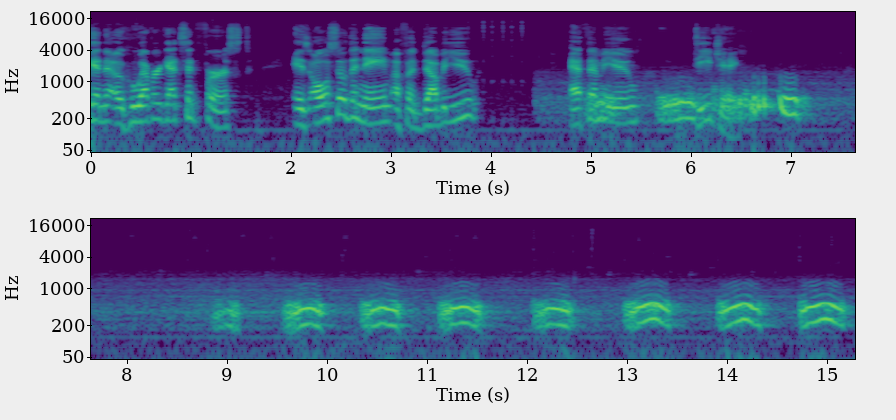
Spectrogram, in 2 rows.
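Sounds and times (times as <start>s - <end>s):
speech: 0.0s - 4.0s, 4.8s - 7.3s, 8.8s - 15.2s
pigeon cooing: 5.5s - 7.2s, 8.8s - 15.2s.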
